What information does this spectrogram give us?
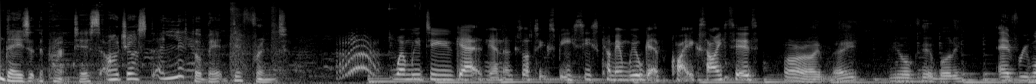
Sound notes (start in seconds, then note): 3.3 tongue trills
